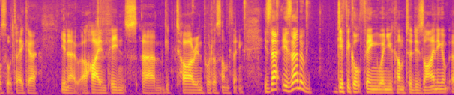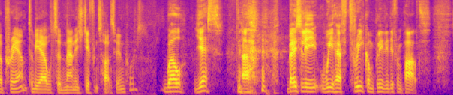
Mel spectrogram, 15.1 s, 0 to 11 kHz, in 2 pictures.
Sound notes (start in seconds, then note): 11.5 laughs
